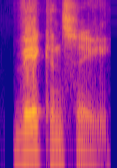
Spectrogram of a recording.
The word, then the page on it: vacancy: American English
